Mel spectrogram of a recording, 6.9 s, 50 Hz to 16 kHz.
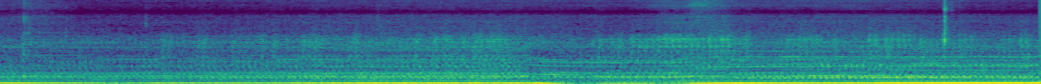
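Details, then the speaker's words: Kia with P1326 knock sensor code, reset out of 2000 rpm limp mode: a deep, regular knock under a low rumble that tracks revs, suspected around cylinder three. Severe bottom-end bearing knock. "just by the sound of the engine it sounds like it's gonna put a rod through the side of the block here any minute"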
